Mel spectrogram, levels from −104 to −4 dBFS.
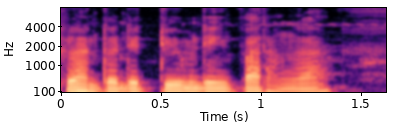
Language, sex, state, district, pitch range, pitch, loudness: Wancho, male, Arunachal Pradesh, Longding, 100-110 Hz, 100 Hz, -17 LUFS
